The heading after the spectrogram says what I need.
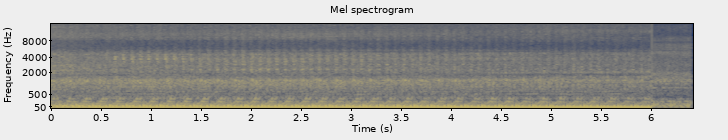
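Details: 6.7 Powerstroke diesel, fitted with a new 1000hp built 6R140 transmission, fires right off and settles into an even steady idle clatter; a brief tick was noticed; healthy start and idle.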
